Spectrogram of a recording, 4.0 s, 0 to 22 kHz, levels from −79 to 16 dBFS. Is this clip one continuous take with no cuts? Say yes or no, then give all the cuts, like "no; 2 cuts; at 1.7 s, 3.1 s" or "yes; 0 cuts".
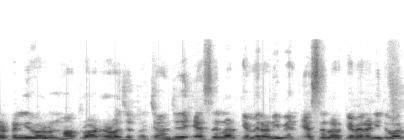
no; 1 cut; at 1.6 s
